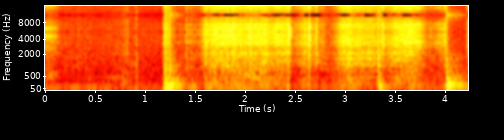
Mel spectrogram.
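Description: Handling noise: a sudden bump about a second in, then close, loud rubbing and rustling that runs on, like a handheld camera's microphone being rubbed as it is swung about.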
